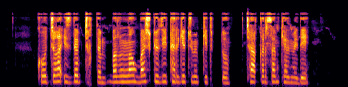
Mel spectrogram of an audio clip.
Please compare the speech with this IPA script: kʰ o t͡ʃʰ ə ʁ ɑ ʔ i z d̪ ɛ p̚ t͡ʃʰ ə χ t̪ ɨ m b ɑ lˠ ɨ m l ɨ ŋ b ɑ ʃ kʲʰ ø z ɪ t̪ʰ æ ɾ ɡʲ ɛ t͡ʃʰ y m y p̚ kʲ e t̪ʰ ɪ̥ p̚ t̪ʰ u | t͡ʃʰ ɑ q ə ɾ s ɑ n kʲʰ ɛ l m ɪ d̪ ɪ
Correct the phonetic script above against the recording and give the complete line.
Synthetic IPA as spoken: kʰ o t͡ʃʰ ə ʁ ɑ ʔ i z d̪ ɛ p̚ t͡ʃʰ ə χ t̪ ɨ m b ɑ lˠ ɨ n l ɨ ŋ b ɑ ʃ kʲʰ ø z ɪ t̪ʰ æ ɾ ɡʲ ɛ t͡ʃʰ y m y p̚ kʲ e t̪ʰ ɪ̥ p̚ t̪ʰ u | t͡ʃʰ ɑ q ə ɾ s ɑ m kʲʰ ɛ l m ɪ d̪ ɪ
